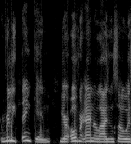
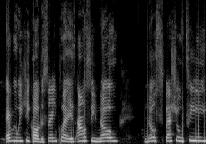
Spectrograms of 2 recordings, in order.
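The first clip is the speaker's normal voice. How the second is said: usual speaking voice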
